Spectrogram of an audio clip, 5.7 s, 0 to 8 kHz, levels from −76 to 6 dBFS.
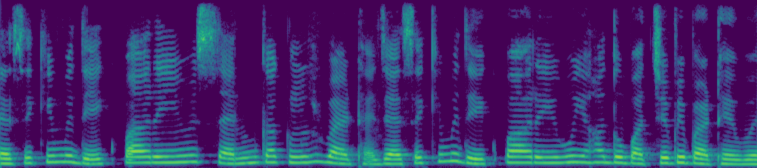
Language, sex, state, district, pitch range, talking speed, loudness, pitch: Hindi, female, Bihar, Katihar, 230-285 Hz, 285 wpm, -15 LUFS, 270 Hz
